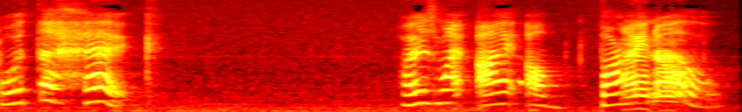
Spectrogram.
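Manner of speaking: high, loud disbelieving complaint; exasperated outburst. Real, not acted. Complaining to the camera about the pale eye, loud and high. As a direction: throw up your hands, loud and high. Exasperated at her ruined makeup.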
